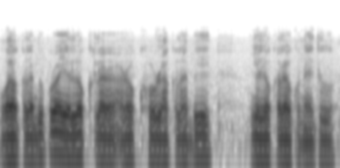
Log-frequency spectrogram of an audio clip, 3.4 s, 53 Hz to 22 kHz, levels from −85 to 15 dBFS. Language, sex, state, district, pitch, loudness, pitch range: Nagamese, male, Nagaland, Kohima, 80 Hz, -18 LUFS, 75-85 Hz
